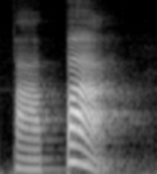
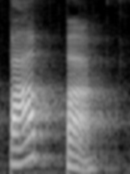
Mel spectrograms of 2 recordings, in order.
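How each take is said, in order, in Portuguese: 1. A tônica está na última sílaba. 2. A tônica está na primeira sílaba. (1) "Agora sim, seria assim" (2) "se você falar papa assim, na verdade, você pode estar falando, por exemplo, dele"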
